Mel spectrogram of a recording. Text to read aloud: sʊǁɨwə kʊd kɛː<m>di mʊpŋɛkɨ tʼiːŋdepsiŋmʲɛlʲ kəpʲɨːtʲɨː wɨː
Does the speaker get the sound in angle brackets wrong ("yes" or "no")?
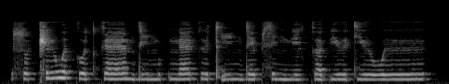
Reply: no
